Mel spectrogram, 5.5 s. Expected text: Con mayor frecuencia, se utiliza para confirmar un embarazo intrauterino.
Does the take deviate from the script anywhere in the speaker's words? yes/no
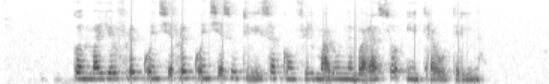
yes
